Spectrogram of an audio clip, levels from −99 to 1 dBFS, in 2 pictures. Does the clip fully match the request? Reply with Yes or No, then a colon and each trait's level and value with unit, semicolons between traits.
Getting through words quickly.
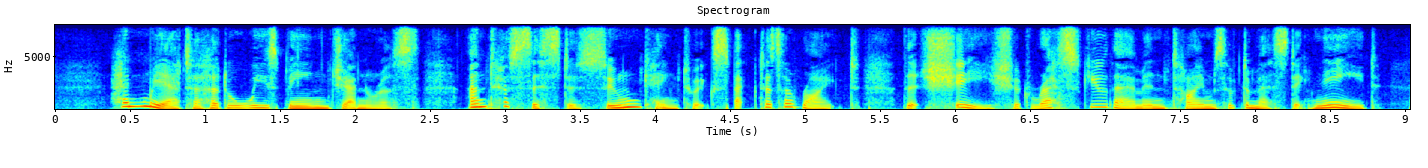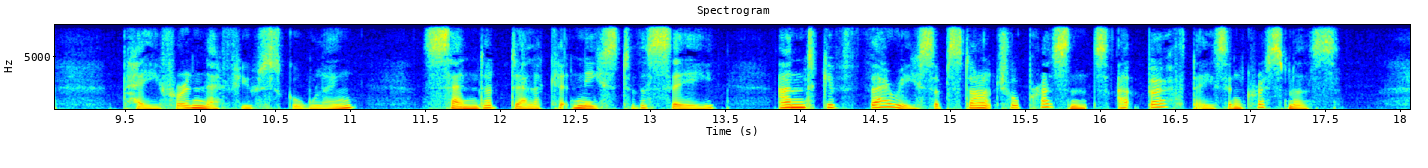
No: average, 155 wpm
